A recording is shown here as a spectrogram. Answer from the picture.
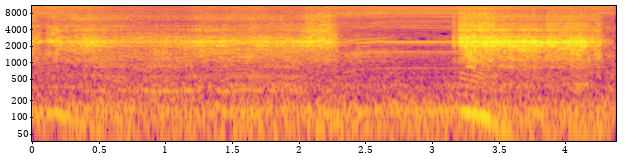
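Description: Small battery-powered handheld electric nail drill running with a steady high whine. It thins out for about a second past the midpoint and comes back louder near the end.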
